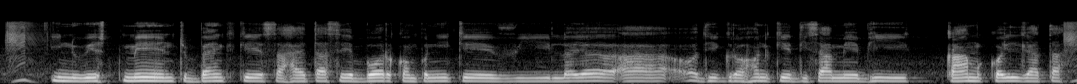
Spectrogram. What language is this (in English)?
Bhojpuri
